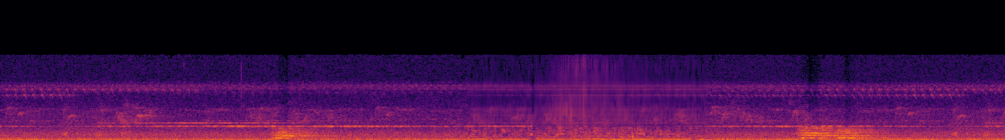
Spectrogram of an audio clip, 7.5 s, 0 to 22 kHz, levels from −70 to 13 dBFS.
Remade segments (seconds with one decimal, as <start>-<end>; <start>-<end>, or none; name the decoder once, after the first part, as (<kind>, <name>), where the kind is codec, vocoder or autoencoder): 3.5-5.3 (vocoder, BigVGAN v2)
